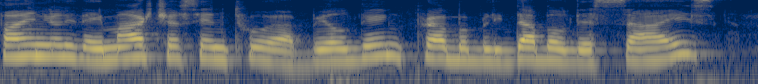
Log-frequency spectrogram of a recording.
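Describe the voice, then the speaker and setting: Her voice has a fairly high pitch and a dark, mellow tone. The woman speaks at a moderate pace with ordinary pitch variation. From Czechoslovakia. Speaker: Holocaust survivor. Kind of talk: testimony. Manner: halting.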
